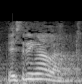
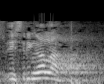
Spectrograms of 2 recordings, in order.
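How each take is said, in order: First: Said in the usual way. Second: "ngalah" raised high with a falling finish; preacher stressing "ngalah" high; emphatic advice. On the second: Shown as a demonstration. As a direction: lift "istri ngalah" high and let it fall.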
